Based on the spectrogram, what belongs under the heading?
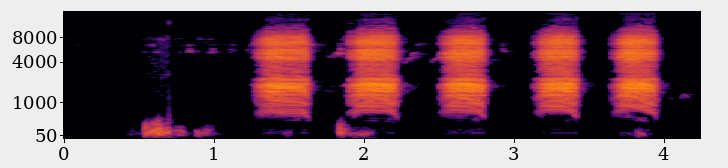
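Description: Red-naped ibis giving five harsh, nasal screaming calls, each about half a second long, in quick even succession, with a few low thumps at the start.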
